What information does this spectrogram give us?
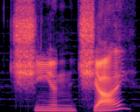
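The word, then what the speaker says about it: xianxia: It's X I A N X I A Chian Chai.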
